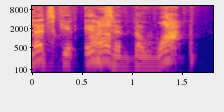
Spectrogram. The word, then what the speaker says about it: WAP: WAP? – Yeah, no, you got it right.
